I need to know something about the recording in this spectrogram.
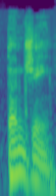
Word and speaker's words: Dungy: Dungy, sorry.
